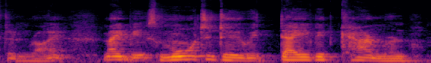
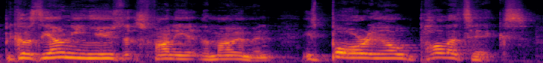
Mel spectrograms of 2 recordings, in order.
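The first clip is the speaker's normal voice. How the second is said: ordinary delivery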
